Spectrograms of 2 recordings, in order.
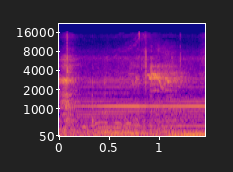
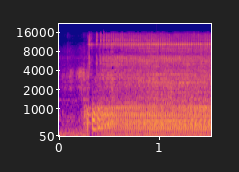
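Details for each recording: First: Electric air compressor plugged in gives only a steady electrical hum and never turns over. The capacitor checked good; the piston/bearing inside is seized and damaged. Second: Electric air compressor repaired after humming and not running due to seized internal bearing; bearing freed and new oil added: loud even piston chatter about four beats a second over steady motor hum, running smoothly.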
